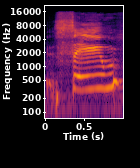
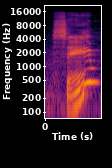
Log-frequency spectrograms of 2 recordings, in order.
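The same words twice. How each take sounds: First: It sounds eager. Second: It sounds perplexed.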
